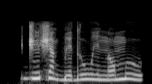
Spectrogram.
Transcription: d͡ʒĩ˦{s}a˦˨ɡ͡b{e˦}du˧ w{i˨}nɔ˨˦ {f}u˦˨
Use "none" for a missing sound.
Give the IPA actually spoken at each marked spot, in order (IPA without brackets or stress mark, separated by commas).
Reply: ʃ, e˨, i˨, m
